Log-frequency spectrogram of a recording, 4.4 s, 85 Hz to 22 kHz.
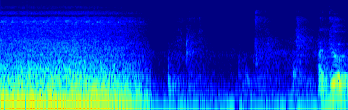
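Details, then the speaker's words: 1983 Ford Mustang GT junkyard-rescue V8 with 4180 carburetor at idle; uneven lumpy beat with repeating stumble, spark plug number one fouled out: misfire from fouled spark plug. "spark plug one is fouled out"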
